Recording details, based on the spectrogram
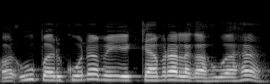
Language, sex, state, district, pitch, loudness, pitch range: Hindi, male, Jharkhand, Ranchi, 190 Hz, -17 LUFS, 170-205 Hz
